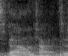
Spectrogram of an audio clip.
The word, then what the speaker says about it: Valentine's: Like, why can you not pronounce Valentine's? It's Valentine's. There's an N. It is an N.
